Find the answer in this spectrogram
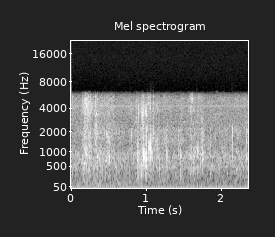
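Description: Footsteps on dry leaves and dirt, a few uneven steps with light crackling, the clearest about a second in.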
